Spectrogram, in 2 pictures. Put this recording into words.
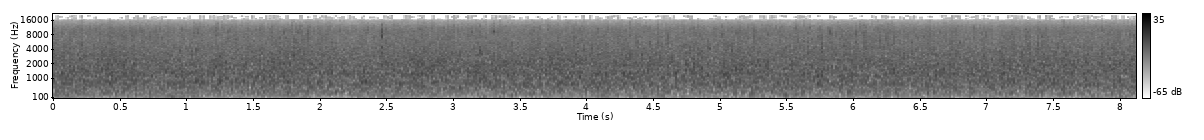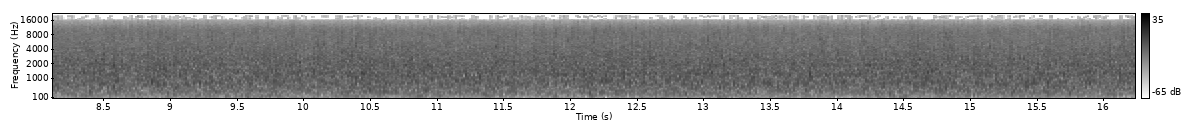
weir at salvey creek, the city, the country & me: january 3, 2014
